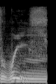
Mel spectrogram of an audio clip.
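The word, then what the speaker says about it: Rhys: it yeah it's it's RH Ys but it's pronounced Reese Reese so Reese Reese so uh how you dealt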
